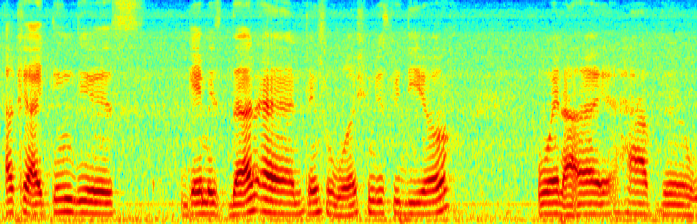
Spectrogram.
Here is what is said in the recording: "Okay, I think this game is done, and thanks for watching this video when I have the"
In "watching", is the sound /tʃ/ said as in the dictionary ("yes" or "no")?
no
